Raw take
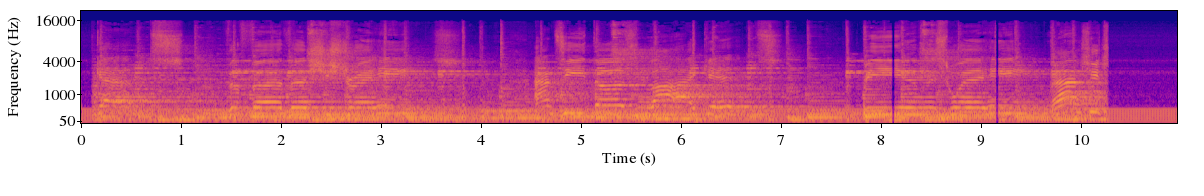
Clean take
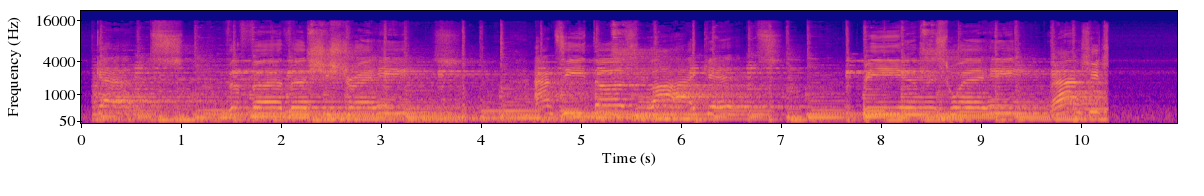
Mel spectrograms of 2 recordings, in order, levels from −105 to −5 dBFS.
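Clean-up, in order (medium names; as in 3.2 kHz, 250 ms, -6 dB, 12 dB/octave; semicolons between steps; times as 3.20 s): de-hum 63 Hz, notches 6; interpolate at 8.11/9.15 s, 25 ms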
